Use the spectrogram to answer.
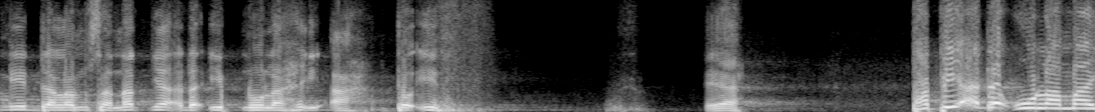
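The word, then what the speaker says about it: لهيعة: tentang Ana beri contoh Ibnu lahiah lahiah atau luhaiah sudah ya sudah ada dua cara baca ya baca yang Makruf itu lahiah kalau kita melihat biografinya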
